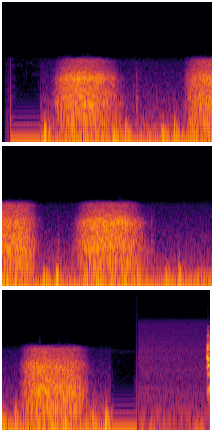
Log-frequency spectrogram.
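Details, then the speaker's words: Bronchial breath sounds: loud, hollow, tubular breathing of the same character in inspiration and expiration, heard over the larynx and trachea above the sternum; not heard over healthy lungs. "el árbol respiratorio tiene el mismo carácter durante la inspiración y espiración y se oye como un sonido marcado en la laringe y en la tráquea sobre el esternón"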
